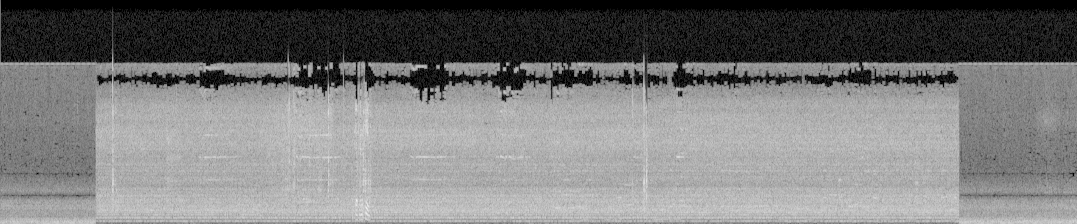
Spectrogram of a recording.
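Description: A steady machine hum with a faint whine starts abruptly about a second and a half in and cuts off abruptly shortly before the end. A short squeak rising in pitch comes about five seconds in.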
